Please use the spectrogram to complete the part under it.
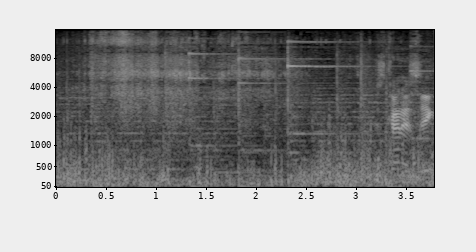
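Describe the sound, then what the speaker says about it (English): Wind gusts hard across the microphone while a Hughes Columbia 8.7 sailboat crosses Georgian Bay, a loud, steady rumbling buffet with water wash beneath, continuous throughout. "Oh, the wind's picking up."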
